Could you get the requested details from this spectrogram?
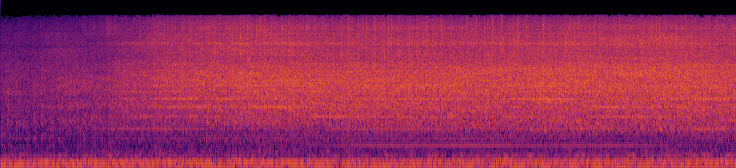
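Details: Warm idle of a newly reassembled XR, finally running, just before its first test drive. Steady, even low idle with no misses or knocks, only a faint thin tone in the background. Healthy, though the owner says the fan belt isn't pulling fully.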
